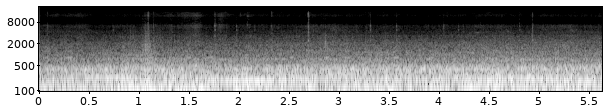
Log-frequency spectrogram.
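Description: A manual car cruising in fourth gear at about 40 km/h on a congested road, giving a steady, loud low engine and road drone that holds evenly throughout with no gear changes or voices.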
